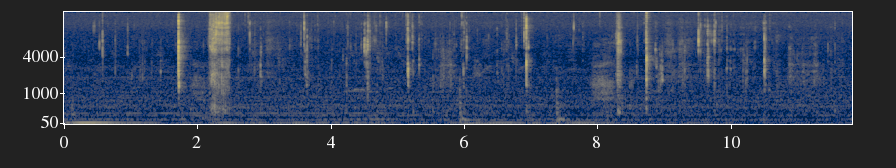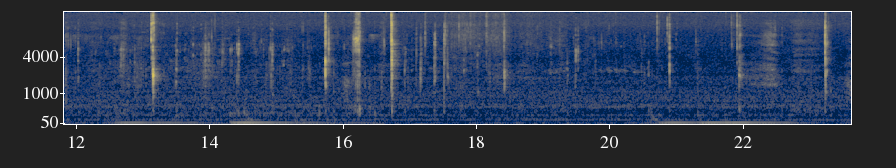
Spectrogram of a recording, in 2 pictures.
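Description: Close-miked eating of garri with slimy okra soup by hand: chewing with many short, sharp wet mouth clicks and smacks scattered throughout.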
